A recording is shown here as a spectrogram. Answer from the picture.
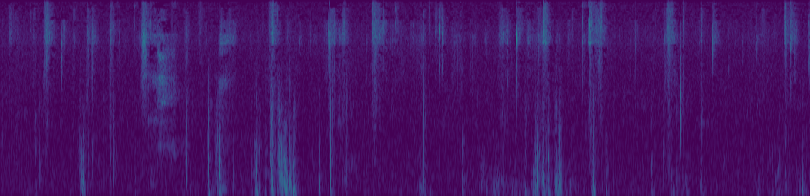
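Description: Footsteps crunching and rustling through fallen leaves and twigs on a woodland floor, irregular, with the loudest crunches about four seconds in and again around eight seconds.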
